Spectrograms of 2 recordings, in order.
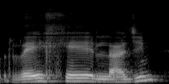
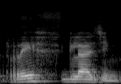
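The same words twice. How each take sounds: First: "regelajim" with an extra "e" sounded after the g; wrong voiced sheva. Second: "reglajim" slowly, no vowel between g and l; silent sheva. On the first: Teacher showing students a misreading, "regelajim" with the sheva voiced as "e". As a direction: sound out all four syllables, re-ge-la-jim, in "regelajim". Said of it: "noten que no leemos". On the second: Teacher correcting the misreading, "reglajim" with the sheva left silent. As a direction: run g straight into l in "reglajim", three syllables. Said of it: "no suena". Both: Shown as a demonstration.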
